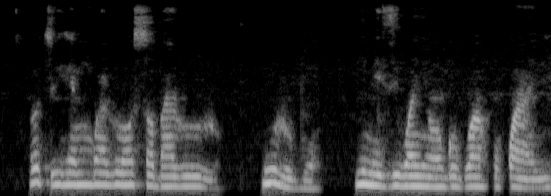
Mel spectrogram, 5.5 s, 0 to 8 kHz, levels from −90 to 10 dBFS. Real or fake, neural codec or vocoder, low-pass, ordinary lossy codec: real; none; 7.2 kHz; none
